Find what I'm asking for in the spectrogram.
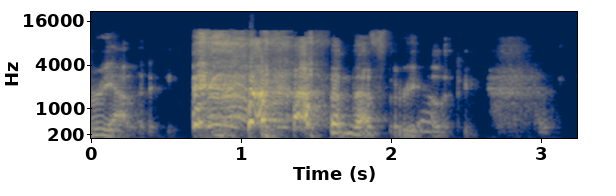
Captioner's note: laughs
